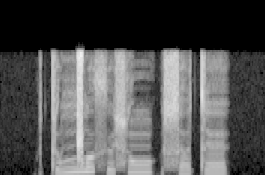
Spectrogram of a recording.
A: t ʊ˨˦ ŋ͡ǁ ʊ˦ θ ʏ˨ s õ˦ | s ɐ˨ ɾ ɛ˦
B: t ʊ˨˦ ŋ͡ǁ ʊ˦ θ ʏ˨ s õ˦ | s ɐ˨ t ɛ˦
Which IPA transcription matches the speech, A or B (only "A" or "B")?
B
